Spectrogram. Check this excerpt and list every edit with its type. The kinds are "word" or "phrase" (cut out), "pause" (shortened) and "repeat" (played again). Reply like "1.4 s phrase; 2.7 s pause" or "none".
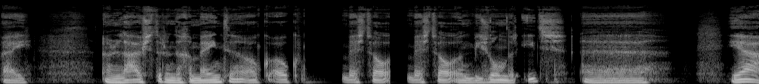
3.9 s repeat; 5.7 s pause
